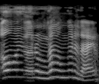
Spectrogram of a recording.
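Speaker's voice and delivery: very high, shivering, trembling voice full of terror. Retelling her fight with the killer, acting out shivering fear.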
